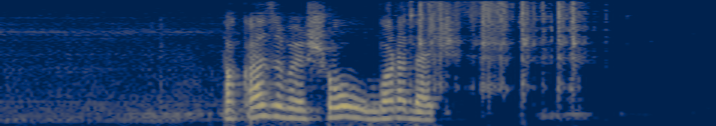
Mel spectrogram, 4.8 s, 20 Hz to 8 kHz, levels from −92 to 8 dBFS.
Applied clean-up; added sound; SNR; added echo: classical method spectral subtraction.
